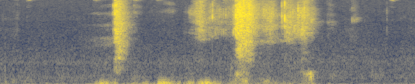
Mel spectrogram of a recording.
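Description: Fabric rustles as a woman unfolds a sari.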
